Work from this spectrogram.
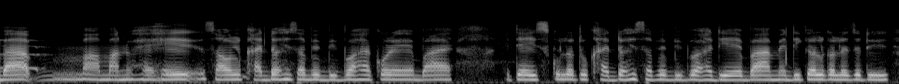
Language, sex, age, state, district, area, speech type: Assamese, female, 60+, Assam, Dibrugarh, rural, spontaneous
